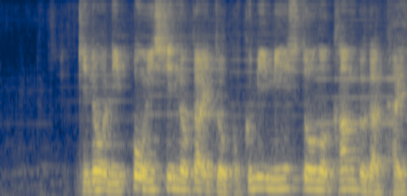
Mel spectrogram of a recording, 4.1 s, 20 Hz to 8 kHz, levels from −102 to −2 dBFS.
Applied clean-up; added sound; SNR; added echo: neural separator model SepFormer DNS4.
